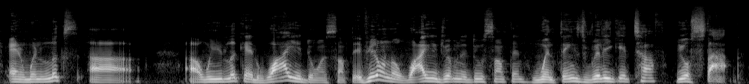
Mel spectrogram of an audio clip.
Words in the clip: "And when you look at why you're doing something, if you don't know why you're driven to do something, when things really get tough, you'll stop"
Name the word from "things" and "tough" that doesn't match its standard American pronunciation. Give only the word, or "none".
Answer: none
